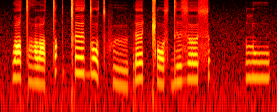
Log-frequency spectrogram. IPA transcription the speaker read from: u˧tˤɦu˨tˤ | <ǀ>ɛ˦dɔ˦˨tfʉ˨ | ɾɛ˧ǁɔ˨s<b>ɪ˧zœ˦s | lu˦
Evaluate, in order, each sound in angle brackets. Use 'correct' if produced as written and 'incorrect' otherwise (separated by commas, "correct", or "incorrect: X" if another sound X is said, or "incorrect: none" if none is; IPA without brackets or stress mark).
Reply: correct, incorrect: d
